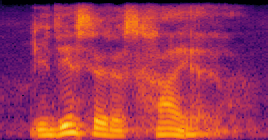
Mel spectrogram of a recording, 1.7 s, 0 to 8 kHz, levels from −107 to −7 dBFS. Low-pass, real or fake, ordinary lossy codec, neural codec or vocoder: 7.2 kHz; fake; none; codec, 16 kHz, 2 kbps, FreqCodec, larger model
